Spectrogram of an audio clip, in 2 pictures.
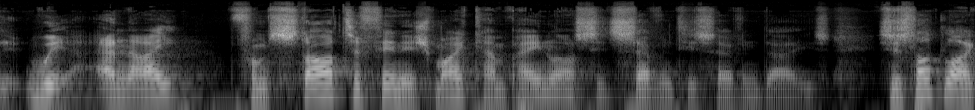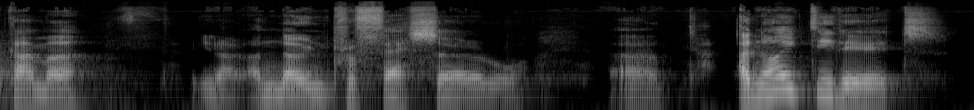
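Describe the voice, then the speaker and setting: A man talks at a moderate pace with a Greek accent, using very wide pitch swings and big swings in loudness. His speech has long, frequent pauses. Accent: non-native Greek. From abroad; North Africa, England and US. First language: not Greek. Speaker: presidential candidate. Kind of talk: casual interview conversation. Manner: halting, repeats words.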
